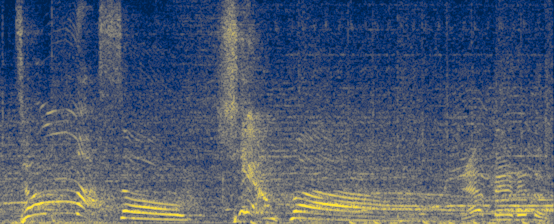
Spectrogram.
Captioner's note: crowd cheering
